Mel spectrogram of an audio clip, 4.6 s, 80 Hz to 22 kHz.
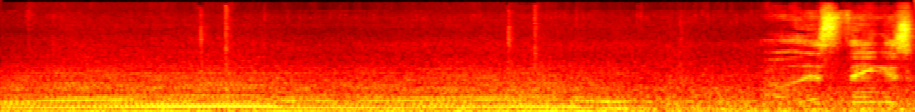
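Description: A 2022 Ford Bronco Raptor's 3.0 twin-turbo engine drones loudly and steadily as it accelerates in sport mode, heard from inside the cabin, with a brief rise in pitch near the end.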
